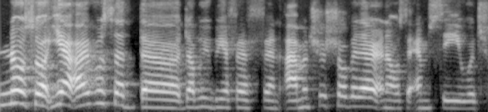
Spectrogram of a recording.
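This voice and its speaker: Against a quiet background, a woman speaks at a moderate pace in a fairly high pitch. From Sweden. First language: Swedish. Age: 30s. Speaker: bikini fitness champion. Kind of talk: casual interview.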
